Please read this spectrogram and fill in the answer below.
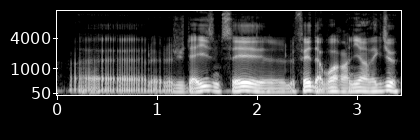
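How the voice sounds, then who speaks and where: A man's fairly low voice, a plain, everyday voice, at a moderate pace with fairly even intonation, on a very clean recording with a silent background. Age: 30s. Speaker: podcast host, rabbi teacher. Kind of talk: interview.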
